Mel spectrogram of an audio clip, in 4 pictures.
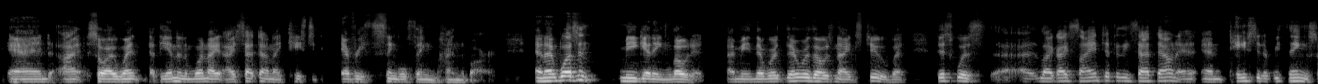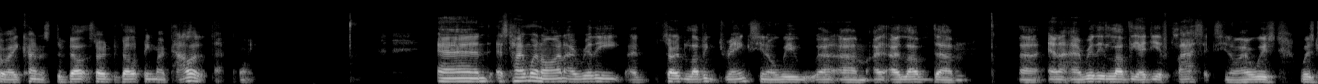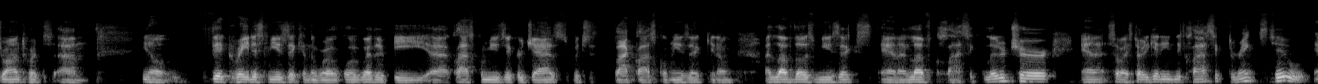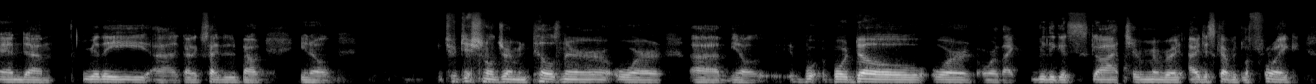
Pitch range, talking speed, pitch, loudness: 110-130 Hz, 190 wpm, 115 Hz, -24 LUFS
